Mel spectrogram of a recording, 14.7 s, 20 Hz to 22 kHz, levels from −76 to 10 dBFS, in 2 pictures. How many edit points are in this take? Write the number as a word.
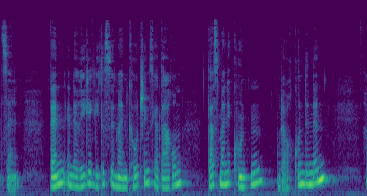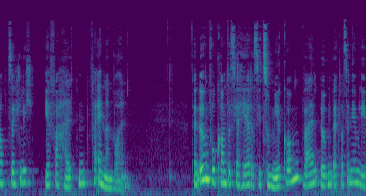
zero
